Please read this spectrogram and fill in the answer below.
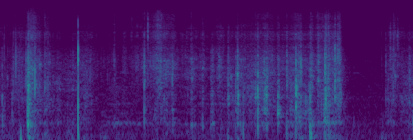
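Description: Padded mailing envelopes and plastic packaging crinkling and crackling as parcels are cut open with scissors and handled, with a run of sharp crackles.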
